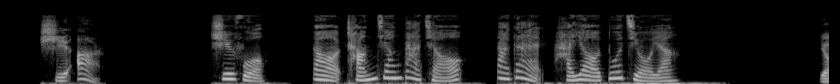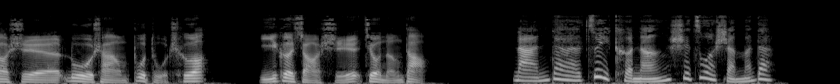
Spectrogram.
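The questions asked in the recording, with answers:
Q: 男的最可能是做什么的?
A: 司机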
